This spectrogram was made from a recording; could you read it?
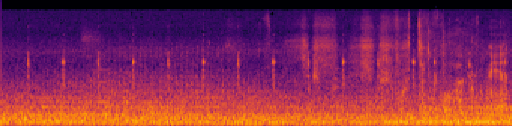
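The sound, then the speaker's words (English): A heavy fire truck engine rumbles steadily as the truck moves, with a faint regular ticking above it and indistinct voices in the background toward the end. “Because you saw the fire trucks moving, following him.”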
